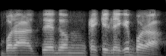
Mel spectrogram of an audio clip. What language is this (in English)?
Manipuri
